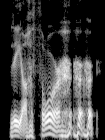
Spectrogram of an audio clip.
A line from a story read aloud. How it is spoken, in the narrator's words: laughed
